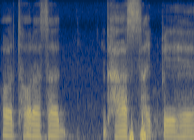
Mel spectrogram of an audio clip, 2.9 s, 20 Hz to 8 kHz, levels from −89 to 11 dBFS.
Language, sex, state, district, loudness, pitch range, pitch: Hindi, male, Tripura, West Tripura, -19 LUFS, 110-120 Hz, 115 Hz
